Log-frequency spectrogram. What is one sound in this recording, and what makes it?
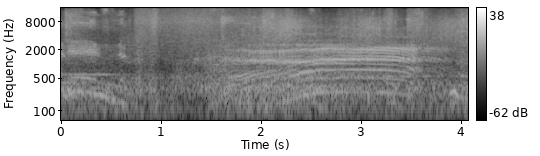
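Magic blasts and weapon clashes crackle in a fast battle.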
